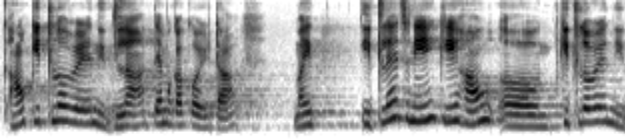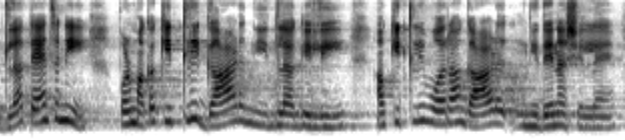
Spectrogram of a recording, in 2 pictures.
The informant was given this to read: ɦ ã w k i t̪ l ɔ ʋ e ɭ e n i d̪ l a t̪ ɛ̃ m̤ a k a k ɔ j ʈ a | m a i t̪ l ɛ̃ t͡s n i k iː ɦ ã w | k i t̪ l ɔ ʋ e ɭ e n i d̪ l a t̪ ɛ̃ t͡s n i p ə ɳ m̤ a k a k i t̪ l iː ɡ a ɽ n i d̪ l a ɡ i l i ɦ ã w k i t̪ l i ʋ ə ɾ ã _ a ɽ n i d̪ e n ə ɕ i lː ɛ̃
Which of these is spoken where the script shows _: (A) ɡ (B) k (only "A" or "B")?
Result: A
